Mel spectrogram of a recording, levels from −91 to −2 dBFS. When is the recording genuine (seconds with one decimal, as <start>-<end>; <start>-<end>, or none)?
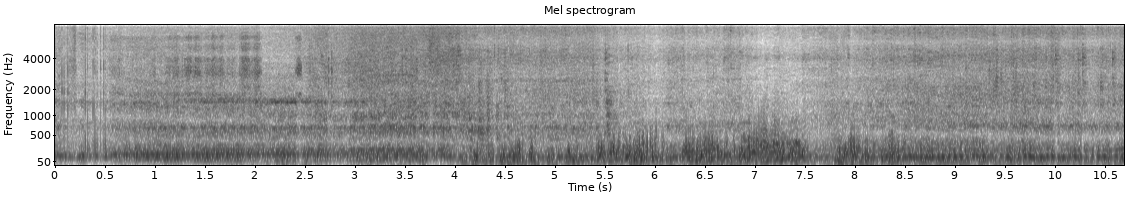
0.0-7.1; 7.9-10.7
